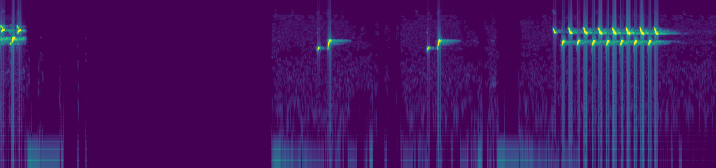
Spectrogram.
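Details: European goldfinch with clean Malagueño song, made for teaching goldfinches: an opening chirp, two single upslurred notes with long silences between, then a quick even trill of about a second.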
